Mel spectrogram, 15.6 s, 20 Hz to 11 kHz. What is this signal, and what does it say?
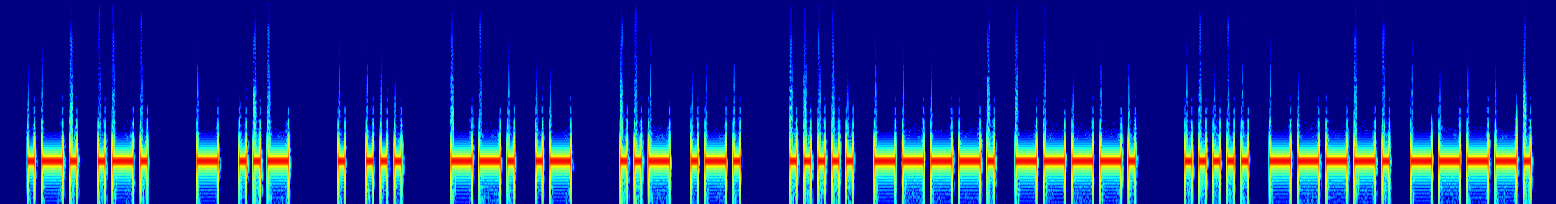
Morse code, heard as a keyed tone, about 17 wpm, 600 Hz. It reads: RR TU ES GA UR 599 599
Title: SOTA QSO Practice 17wpm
